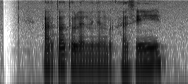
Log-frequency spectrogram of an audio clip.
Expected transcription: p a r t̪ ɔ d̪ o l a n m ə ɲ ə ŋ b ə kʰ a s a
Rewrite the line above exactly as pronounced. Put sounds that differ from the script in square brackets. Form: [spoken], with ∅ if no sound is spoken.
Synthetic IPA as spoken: p a r t̪ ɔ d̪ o l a n m ə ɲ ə ŋ b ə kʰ a s [i]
